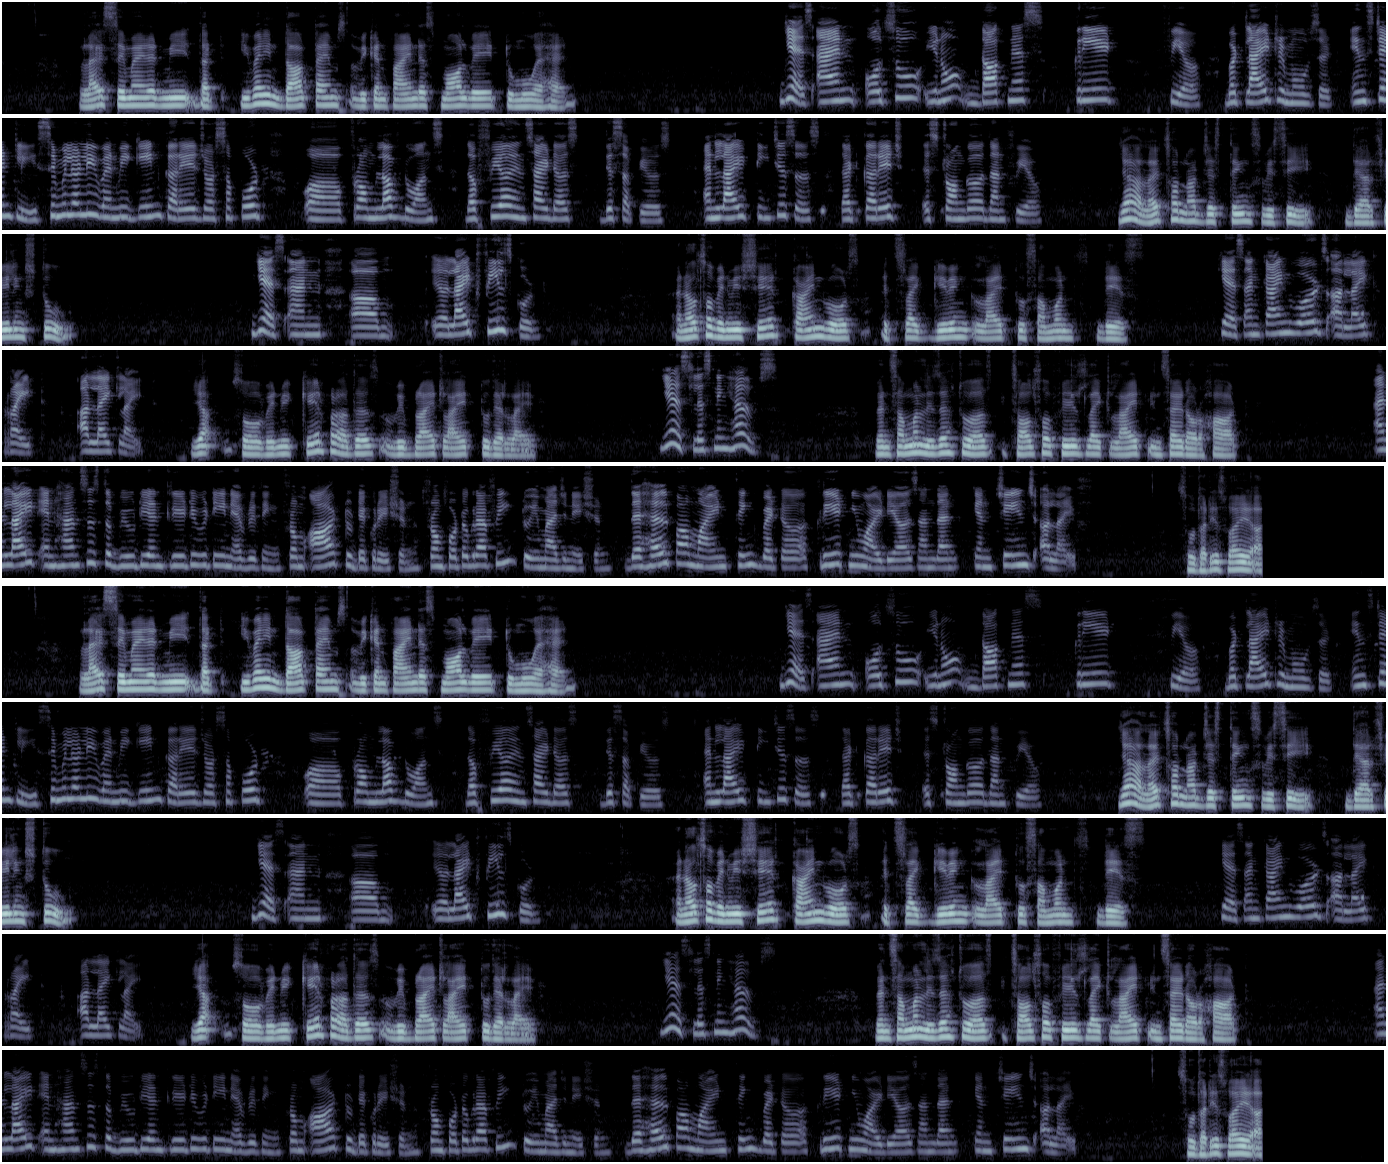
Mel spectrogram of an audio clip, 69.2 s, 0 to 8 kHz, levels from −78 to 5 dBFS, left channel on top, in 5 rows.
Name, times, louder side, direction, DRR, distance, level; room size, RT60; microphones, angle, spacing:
voice 1, 0.8-5.7 25.0-27.0 27.3-28.4 34.4-39.0 43.4-46.9 50.3-53.9 67.1-68.0, right 2 dB, 25° right, 0.5 m, -22 dB
voice 2, 7.8-10.4 10.7-11.1 11.7-16.5 16.9-20.5 20.9-24.2 30.2-31.6 32.0-33.1 39.9-41.8 42.3-42.9 48.1-49.3 55.2-66.1, left 5 dB, 50° left, 0.6 m, -32 dB
head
